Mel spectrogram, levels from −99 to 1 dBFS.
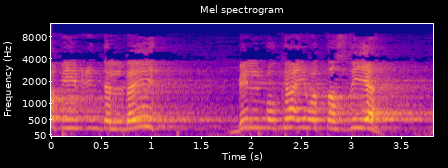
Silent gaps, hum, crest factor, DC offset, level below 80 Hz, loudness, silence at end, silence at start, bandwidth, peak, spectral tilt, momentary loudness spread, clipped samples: none; none; 22 dB; under 0.1%; -58 dBFS; -22 LUFS; 0 s; 0 s; 9 kHz; -2 dBFS; -3.5 dB/octave; 19 LU; under 0.1%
